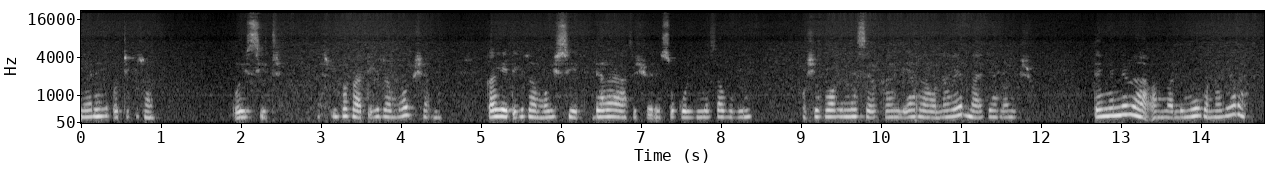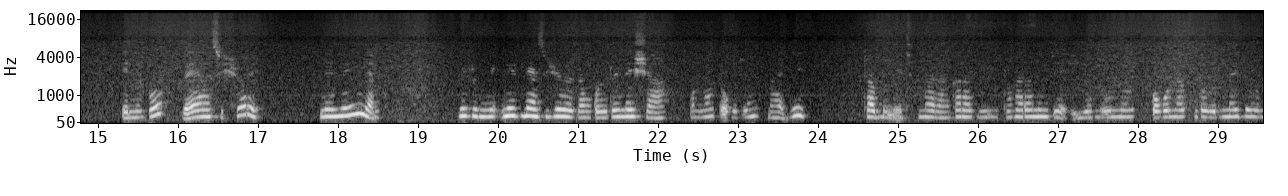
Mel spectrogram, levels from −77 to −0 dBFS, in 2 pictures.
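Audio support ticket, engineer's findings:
Noise suppressor artifacts, whole clip. Background dips about 12 dB between phrases, swells back under speech. Frame-by-frame band gating on the suppressor. Room noise sits about 19 dB under speech.

DC step, 16.93 s to 20.97 s. Low thump going in, audio carries on fine between. Zero line jumps and holds. Likely converter recalibration or an offset input switched in.

Speech cut by the noise suppressor, 22.77 s to 23.07 s. Bits swallowed, about a tenth of a second in total, dropping up to about 11 dB. Suppressor mistook quiet speech for noise and turned it down with the background.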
